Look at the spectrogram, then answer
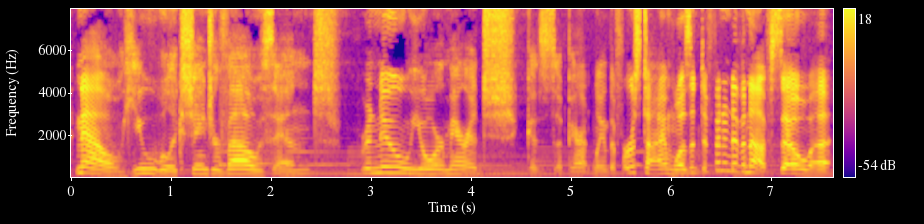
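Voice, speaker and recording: An actress playing an awkward, flippant wedding officiant in an audio drama, rambling and deadpan with hesitant delivery. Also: female voice, mid-range voice, moderate pace, hardly any pauses, close to an everyday voice. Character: awkward, flippant woman officiating a vow renewal. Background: prominent music.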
